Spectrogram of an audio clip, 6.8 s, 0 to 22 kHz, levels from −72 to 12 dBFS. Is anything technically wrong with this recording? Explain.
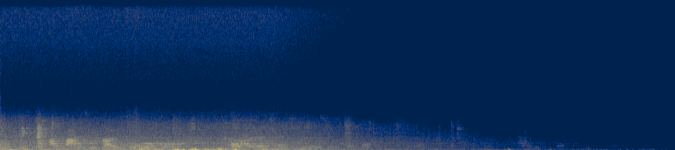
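Yes. From 2.70 s to the end at 6.75 s, the fade-out shows truncation distortion on a fade. The fade, which begins around 2.7 s, runs through a gain stage that keeps too few bits and adds no dither. The graininess points to roughly an 11-bit word length. As the level drops, the waveform collapses into coarse steps. From 4.24 s onward the quiet tail turns gritty.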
